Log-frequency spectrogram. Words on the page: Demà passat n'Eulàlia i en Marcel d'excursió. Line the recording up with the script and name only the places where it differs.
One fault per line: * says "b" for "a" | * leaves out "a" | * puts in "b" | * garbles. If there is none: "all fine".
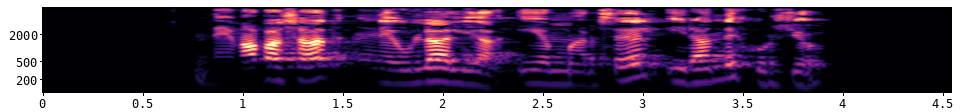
* puts in "iran"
